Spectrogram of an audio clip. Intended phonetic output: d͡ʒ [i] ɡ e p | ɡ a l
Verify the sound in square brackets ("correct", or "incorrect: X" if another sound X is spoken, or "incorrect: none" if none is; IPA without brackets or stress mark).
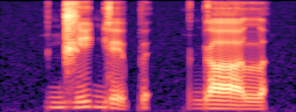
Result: correct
